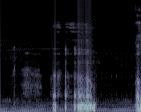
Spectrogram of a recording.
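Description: A man speaks briefly into a microphone, close by.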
